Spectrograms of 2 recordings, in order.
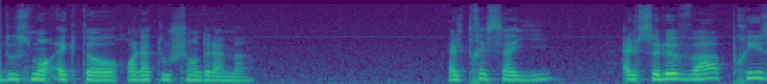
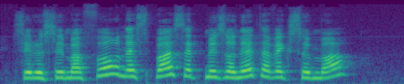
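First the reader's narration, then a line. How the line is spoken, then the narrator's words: Cried out. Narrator (French): cria M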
